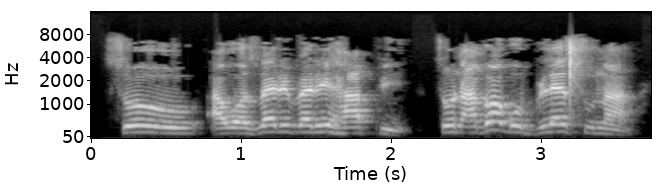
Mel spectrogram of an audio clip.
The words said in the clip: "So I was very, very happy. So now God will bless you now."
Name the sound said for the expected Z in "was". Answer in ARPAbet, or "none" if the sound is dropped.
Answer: Z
